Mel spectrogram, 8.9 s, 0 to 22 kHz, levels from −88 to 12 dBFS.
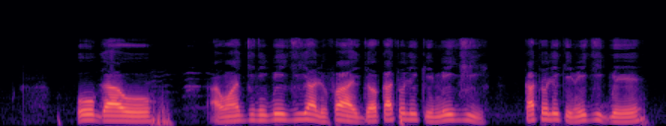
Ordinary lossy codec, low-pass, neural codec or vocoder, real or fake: AAC, 32 kbps; 7.2 kHz; none; real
